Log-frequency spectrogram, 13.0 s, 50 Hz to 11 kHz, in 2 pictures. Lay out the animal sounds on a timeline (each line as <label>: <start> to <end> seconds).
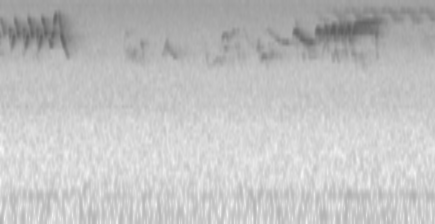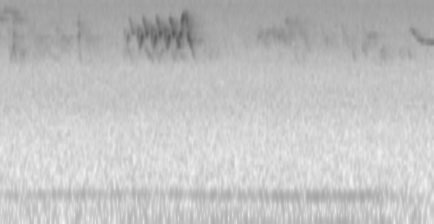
Chestnut-sided Warbler (Setophaga pensylvanica): 0.0 to 1.1 seconds
Red-eyed Vireo (Vireo olivaceus): 1.8 to 13.0 seconds
Scarlet Tanager (Piranga olivacea): 1.8 to 4.2 seconds
Eastern Wood-Pewee (Contopus virens): 3.0 to 4.3 seconds
Black-throated Blue Warbler (Setophaga caerulescens): 3.5 to 5.8 seconds
Black-and-white Warbler (Mniotilta varia): 4.8 to 6.9 seconds
Eastern Chipmunk (Tamias striatus): 5.5 to 7.9 seconds
Ovenbird (Seiurus aurocapilla): 6.2 to 8.1 seconds
Chestnut-sided Warbler (Setophaga pensylvanica): 8.2 to 9.6 seconds
Eastern Wood-Pewee (Contopus virens): 10.2 to 11.0 seconds
Ovenbird (Seiurus aurocapilla): 10.3 to 12.2 seconds
Black-throated Blue Warbler (Setophaga caerulescens): 12.5 to 13.0 seconds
